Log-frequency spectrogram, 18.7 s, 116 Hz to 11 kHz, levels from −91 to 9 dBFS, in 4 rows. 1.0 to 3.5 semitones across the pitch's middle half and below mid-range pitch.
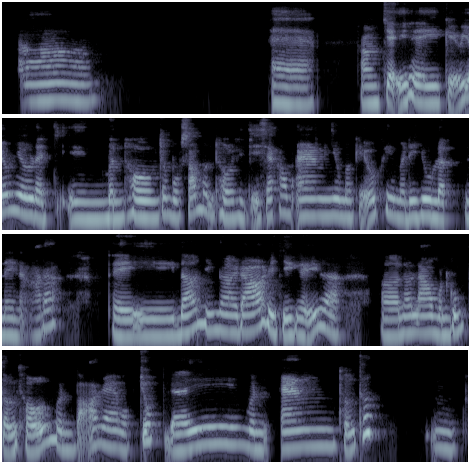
No: average, 2.7 semitones; high, 195 Hz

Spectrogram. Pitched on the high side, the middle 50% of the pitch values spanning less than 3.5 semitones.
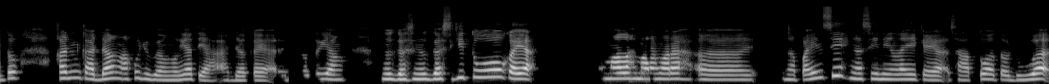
Yes: high, 245 Hz; average, 3.1 semitones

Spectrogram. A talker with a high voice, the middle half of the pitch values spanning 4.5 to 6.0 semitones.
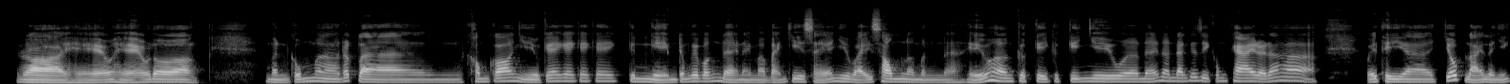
No: low, 125 Hz; average, 4.8 semitones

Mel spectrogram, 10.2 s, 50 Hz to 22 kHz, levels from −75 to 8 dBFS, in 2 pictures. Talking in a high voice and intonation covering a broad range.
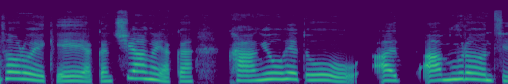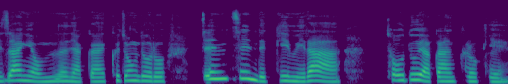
No: high, 230 Hz; average, 4.9 semitones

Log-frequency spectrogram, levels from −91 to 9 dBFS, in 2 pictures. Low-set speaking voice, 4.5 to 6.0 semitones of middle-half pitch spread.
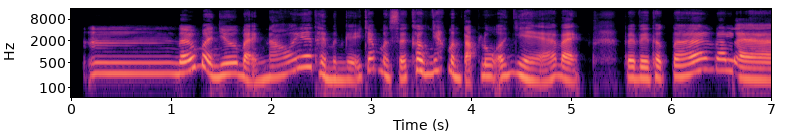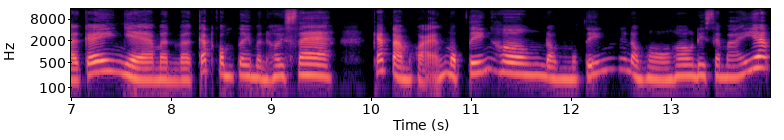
No: high, 215 Hz; average, 5.0 semitones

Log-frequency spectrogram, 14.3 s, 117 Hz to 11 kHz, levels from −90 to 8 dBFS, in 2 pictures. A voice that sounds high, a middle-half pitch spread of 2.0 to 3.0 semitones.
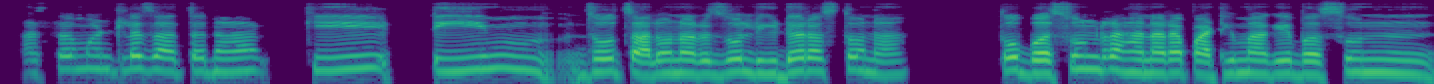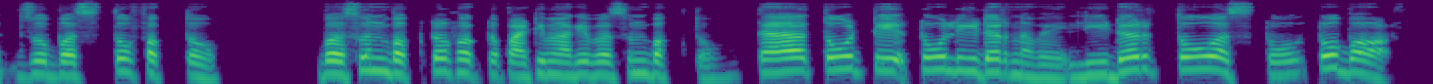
No: high, 225 Hz; average, 3.4 semitones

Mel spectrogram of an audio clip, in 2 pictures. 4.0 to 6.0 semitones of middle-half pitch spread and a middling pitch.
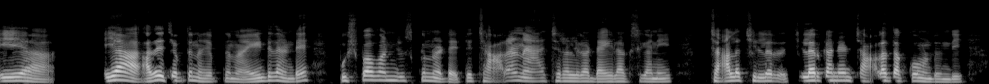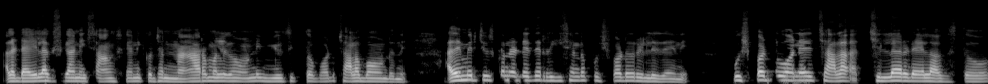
No: average, 3.6 semitones; medium, 155 Hz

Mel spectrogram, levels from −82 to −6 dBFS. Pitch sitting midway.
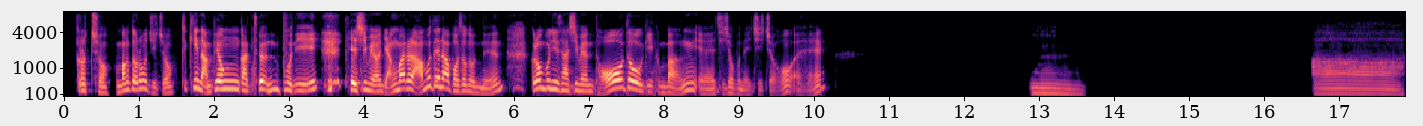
Yes: medium, 175 Hz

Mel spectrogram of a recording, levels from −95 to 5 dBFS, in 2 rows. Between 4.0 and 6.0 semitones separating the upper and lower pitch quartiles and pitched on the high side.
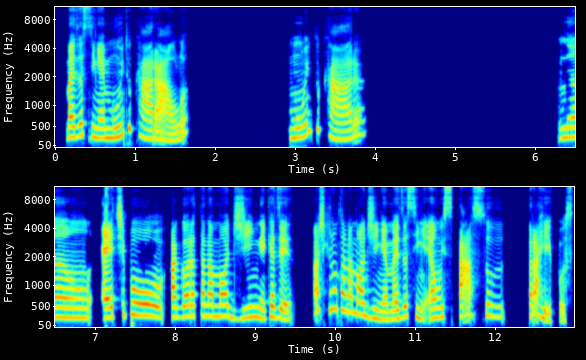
No: average, 3.4 semitones; high, 240 Hz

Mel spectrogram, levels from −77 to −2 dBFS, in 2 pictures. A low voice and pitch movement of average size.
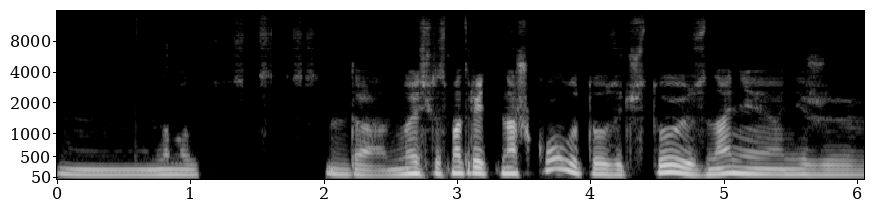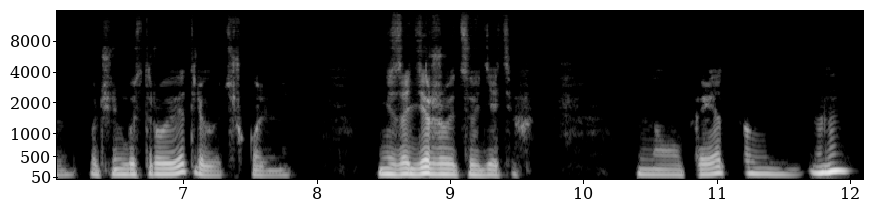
Yes: low, 110 Hz; average, 3.2 semitones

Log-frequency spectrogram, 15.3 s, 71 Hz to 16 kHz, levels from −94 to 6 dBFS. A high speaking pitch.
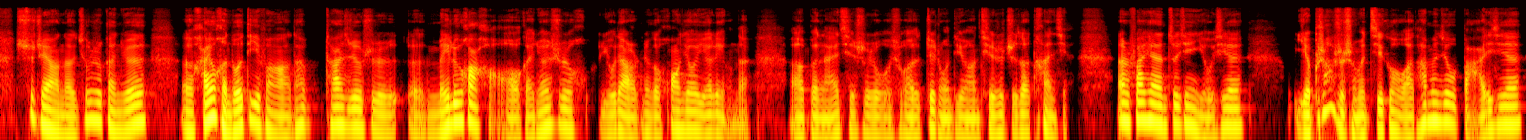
No: low, 105 Hz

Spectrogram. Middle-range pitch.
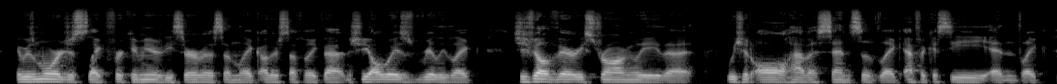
No: low, 110 Hz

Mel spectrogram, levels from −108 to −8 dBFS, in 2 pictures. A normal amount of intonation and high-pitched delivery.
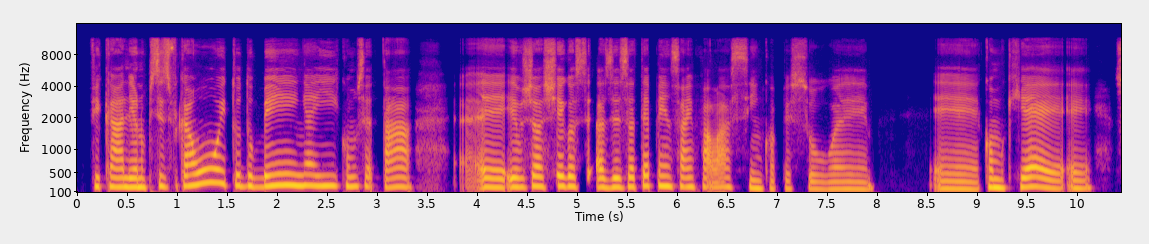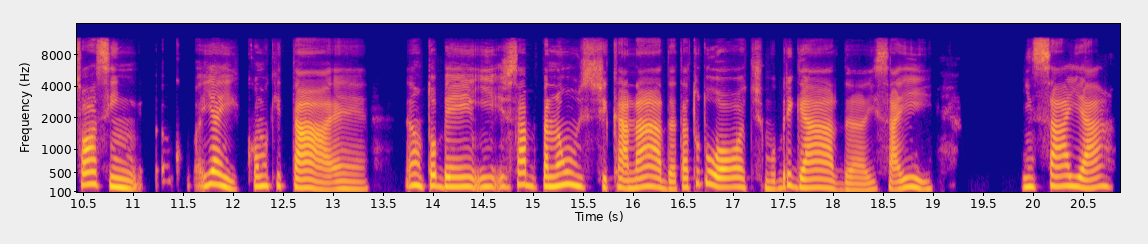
Yes: average, 3.6 semitones; high, 195 Hz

